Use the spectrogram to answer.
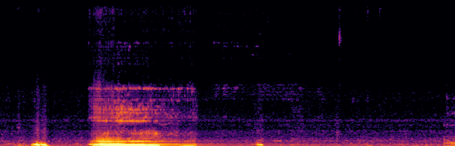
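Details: Dog sleeping after a hard day of play gives a deep, groaning, vibrating breath of about one and a half seconds between soft snorts; snoring.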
